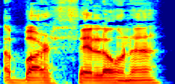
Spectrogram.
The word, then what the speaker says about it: Barcelona: It was hosted in Barcelona this year. Yes, I used the Spanish pronunciation.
